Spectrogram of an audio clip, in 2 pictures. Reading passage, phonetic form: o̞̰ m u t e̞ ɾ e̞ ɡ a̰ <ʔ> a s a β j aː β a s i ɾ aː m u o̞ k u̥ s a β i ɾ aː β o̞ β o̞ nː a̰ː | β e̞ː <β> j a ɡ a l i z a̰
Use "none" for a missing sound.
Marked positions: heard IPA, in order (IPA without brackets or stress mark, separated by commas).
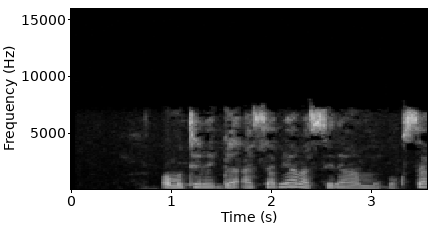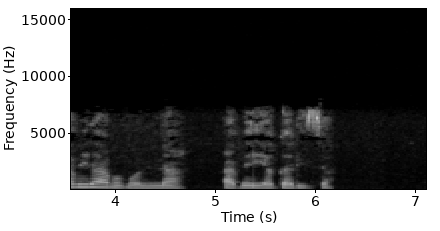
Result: ʔ, none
